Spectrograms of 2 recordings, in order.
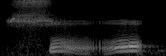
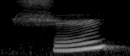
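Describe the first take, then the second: First: The pitch dips low then rises. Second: The pitch rises from mid to high.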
